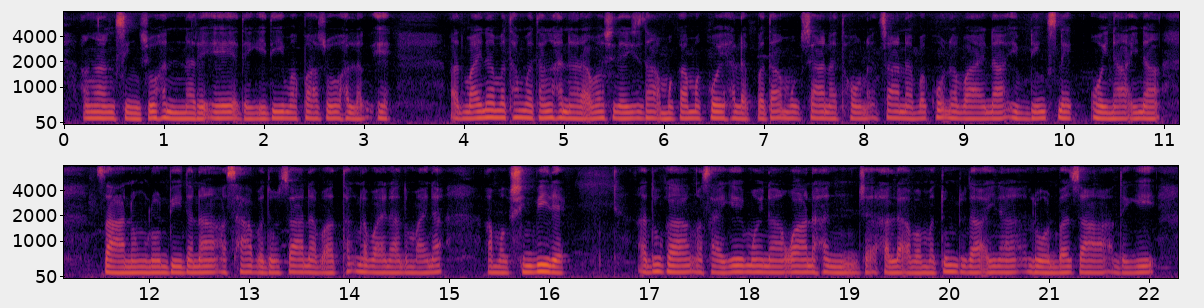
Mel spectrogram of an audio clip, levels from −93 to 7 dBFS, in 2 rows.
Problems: none marked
